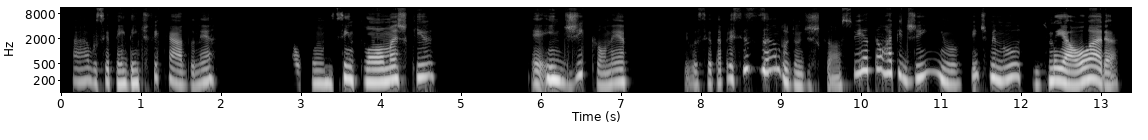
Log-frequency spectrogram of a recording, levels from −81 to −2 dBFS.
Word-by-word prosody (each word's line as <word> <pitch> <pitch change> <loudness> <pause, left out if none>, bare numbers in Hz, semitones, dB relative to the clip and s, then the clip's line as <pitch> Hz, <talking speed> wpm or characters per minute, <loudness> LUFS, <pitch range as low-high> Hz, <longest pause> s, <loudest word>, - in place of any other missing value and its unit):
Ah, 190 +1 -9
você 180 +1 -7
tem 165 -2 -2
identificado, 170 -2 -4
né, 185 +6 -4 1.0
alguns 170 +2 -4
sintomas 195 -1 +3
que 240 +1 -2 1.2
É, 165 -2 -4
indicam, 205 - +3
né, 180 +3 -2 0.7
que - - -19
você 155 +1 -11
está 170 +1 -10
precisando 350 - -2
de 155 - -11
um 140 - -2
descanso. 135 - -12
E 315 +4 +3
é 345 - +4
tão 360 0 -5
rapidinho, 230 - -1
20 265 0 -8
minutos, 205 -7 -1
meia 185 -6 +5
hora? 180 -4 +4
190 Hz, 115 wpm, -24 LUFS, 165-230 Hz, 1.2 s, meia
